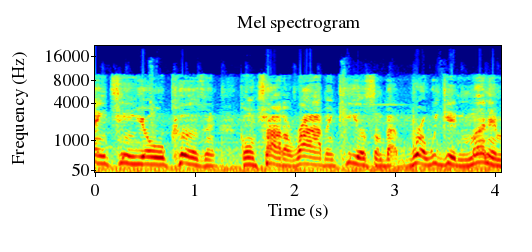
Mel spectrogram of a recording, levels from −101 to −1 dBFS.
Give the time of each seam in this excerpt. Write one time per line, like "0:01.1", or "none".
none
